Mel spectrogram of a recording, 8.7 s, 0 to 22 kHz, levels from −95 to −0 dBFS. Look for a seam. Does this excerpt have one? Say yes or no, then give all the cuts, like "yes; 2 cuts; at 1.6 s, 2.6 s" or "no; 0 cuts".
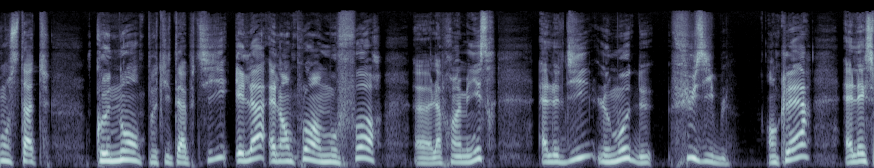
no; 0 cuts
